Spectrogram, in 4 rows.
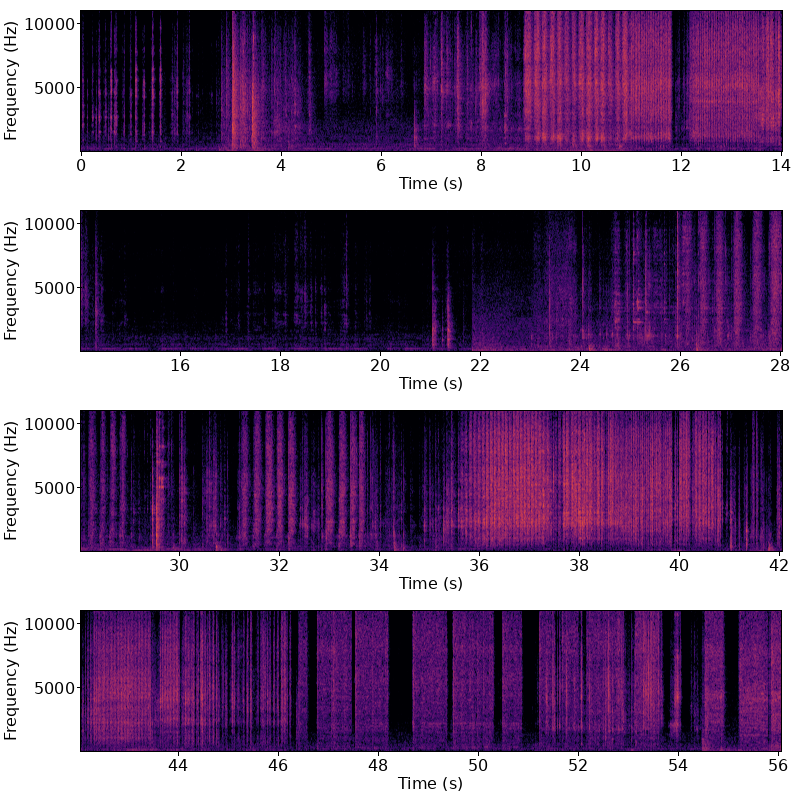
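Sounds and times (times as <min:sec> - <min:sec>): hand sanding strokes: 0:08.9 - 0:11.8.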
